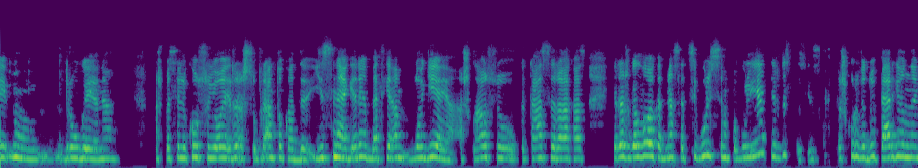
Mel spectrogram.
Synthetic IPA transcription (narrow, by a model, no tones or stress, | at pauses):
t̪ɐɪnʊd̪rɐʊɡɐɪɐnʲɛ | ɐʃpɐsʲɪlʲɪkɐʊsʊjoːɪrɐʃsʊprɑːnt̪ʊkɐt̪jɪsnʲæːɡʲɛɾʲɛbʲɛt̪jæːblˠoːɡʲiɛjɛɐʃklˠɐʊsʲʊkkɐsiɾɐkɐsɪɾɐʃɡɐlˠʋoːjʊkɐt̪mʲɛsɐt̪ʲsʲɪɡuːlʲsʲɪmpɐɡʊlʲiːɛt̪ʲɪrʋʲɪskɐsjɪs | kɐʃkʊrʋʲɪd̪ujpʲærʲɡʲɪʋʲɪnɐ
